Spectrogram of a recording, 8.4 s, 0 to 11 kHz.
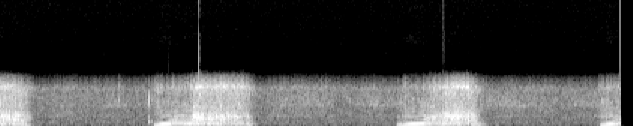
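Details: Woman heavily snoring in sleep: long, loud, rumbling snores about every 3 seconds, roughly 19 a minute, separated by quiet pauses.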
